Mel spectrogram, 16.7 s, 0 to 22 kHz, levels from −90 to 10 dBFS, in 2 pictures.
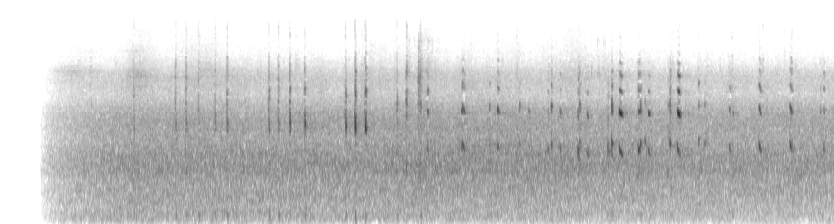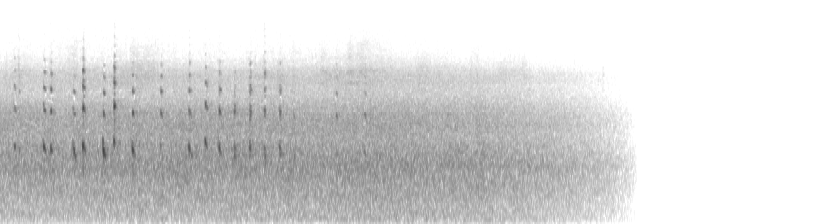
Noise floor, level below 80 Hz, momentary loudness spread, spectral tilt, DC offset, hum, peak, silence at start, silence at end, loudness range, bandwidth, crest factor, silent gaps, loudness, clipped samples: -58 dBFS; -70 dBFS; 21 LU; -0.5 dB/octave; under 0.1%; none; -2 dBFS; 0.55 s; 2.4 s; 18 LU; 14 kHz; 30 dB; none; -27 LUFS; under 0.1%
